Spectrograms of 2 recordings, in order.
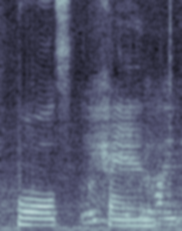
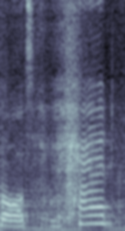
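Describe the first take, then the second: First: The word 'had' is reduced to a weak form. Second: The word 'had' is said fully and clearly. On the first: "Balls had a weak form" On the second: "Instead of saying balls had"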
